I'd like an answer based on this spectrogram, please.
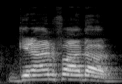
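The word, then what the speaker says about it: grandfather: Consonant S से शुरू हुआ है, इसलिए डी साइलेंट रहेगा, इसलिए इसे हैंडसम पढ़ा जाता है। ग्रैंडफादर, ग्रैंडफादर में पहला सिलेबल एन डी से समाप्त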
